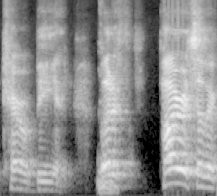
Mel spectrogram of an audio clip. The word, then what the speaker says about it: Caribbean: of the Caribbean actually I believe it should be pronounced Caribbean because you if you're if you're not sure the pronunciation you accent the penultimate syllable which would make it Caribbean but if Pirates of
